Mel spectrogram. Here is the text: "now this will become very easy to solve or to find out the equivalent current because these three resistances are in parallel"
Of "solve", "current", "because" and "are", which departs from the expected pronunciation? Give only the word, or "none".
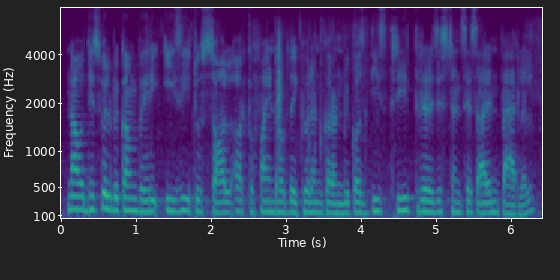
solve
